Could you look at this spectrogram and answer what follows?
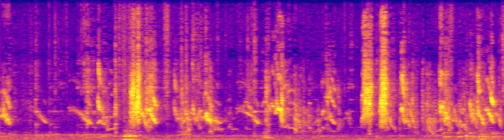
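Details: Budgerigar colony chirping happily: scattered squeaky chirps and short rising whistles from several birds, quieter overall, with a soft thump and low room hum.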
